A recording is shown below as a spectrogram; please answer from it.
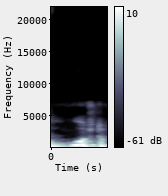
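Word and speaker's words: ghost: पर देखिए यहां पर इसको गोस्ट पढ़ा जाएगा एच नहीं पढ़ा जाएगा यहां पर एच साइलेंट है सॉरी जी नहीं उसके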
